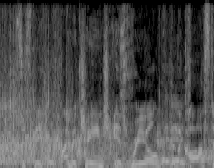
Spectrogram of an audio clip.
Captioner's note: some Applause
